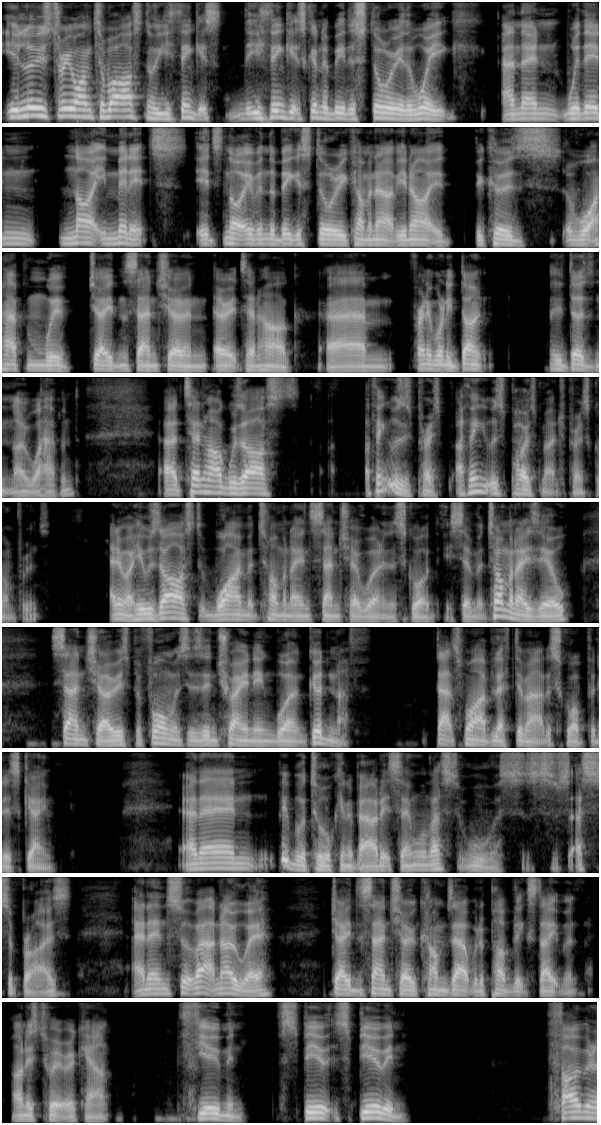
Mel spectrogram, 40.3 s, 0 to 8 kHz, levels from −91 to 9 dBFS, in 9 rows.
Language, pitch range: English, 105-130 Hz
